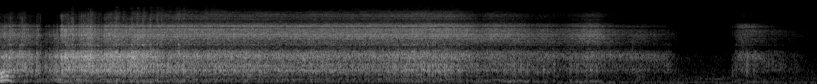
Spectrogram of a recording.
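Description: A coffee machine's milk frother hose is purged with steam to disinfect the outlet, giving a loud, steady hiss for several seconds, cutting out briefly before a short final burst of steam.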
